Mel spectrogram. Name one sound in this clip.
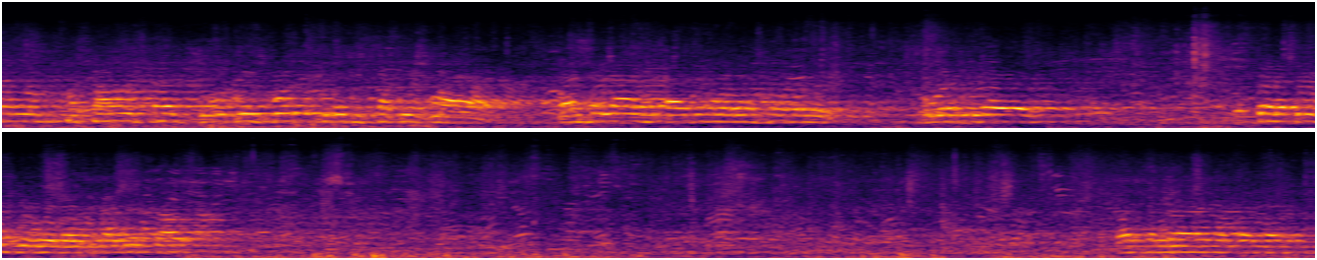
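A man chants a slow, mournful song in a loud, steady voice.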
